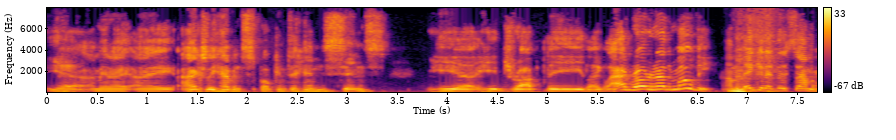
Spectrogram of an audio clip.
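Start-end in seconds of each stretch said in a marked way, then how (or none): 5.6-7.7 put-on drawling filmmaker voice, pitched higher. Retelling a movie announcement: Kevin Smith impression like Colonel Sanders. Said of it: "my Kevin Smith impersonation went like Colonel Sanders".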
